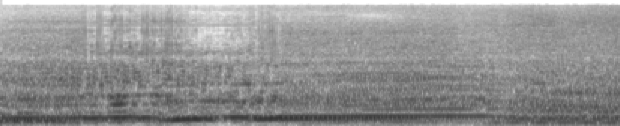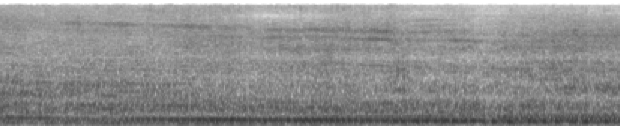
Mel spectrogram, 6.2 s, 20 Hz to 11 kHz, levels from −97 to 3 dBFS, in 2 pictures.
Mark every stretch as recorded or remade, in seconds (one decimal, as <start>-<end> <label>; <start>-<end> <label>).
0.0-0.4 recorded; 0.4-1.4 remade; 1.4-6.2 recorded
